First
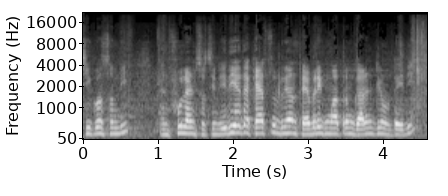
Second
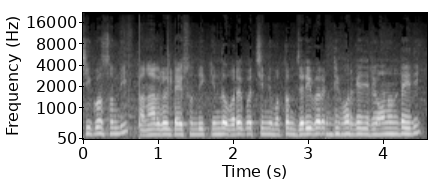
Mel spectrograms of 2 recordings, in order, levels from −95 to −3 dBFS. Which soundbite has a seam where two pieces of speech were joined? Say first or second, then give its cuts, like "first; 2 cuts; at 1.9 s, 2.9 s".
second; 2 cuts; at 0.8 s, 3.3 s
